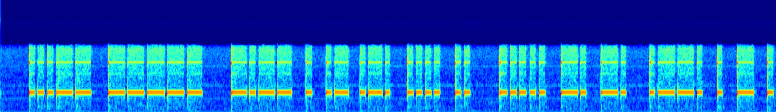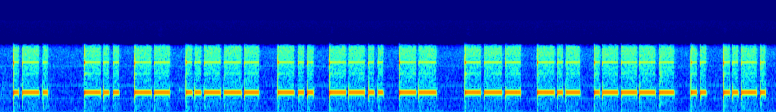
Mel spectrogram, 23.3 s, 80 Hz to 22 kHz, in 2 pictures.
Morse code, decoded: 30 YEAR HI 5NN PETER DM2DZM OK1IF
